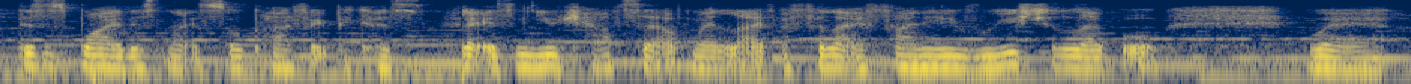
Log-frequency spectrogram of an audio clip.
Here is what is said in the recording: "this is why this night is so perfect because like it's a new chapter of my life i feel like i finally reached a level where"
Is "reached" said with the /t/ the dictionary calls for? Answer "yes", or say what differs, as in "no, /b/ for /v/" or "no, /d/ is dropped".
no, /t/ is dropped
